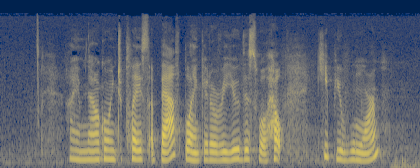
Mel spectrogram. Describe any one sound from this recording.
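A woman speaks gently and calmly nearby.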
